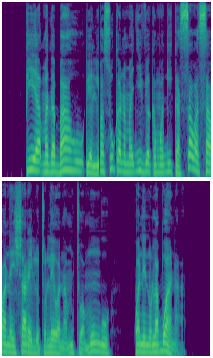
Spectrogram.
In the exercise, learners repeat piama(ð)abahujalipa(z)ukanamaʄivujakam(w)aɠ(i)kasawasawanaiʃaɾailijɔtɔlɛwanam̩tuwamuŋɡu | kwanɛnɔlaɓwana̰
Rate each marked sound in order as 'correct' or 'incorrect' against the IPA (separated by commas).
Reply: correct, incorrect, correct, correct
